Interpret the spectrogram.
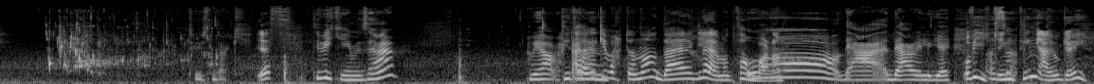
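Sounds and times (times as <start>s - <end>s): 
water pouring into a glass: 0.4s - 2.4s
speech: 2.0s - 4.7s, 5.3s - 10.9s.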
